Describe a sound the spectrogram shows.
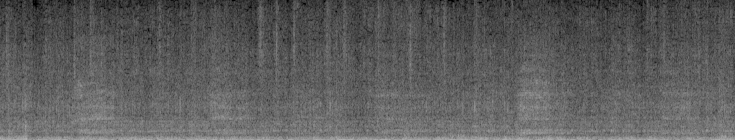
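Tyres roll steadily over rough asphalt.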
